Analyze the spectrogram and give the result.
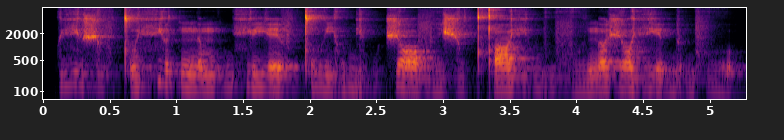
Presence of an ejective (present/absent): present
